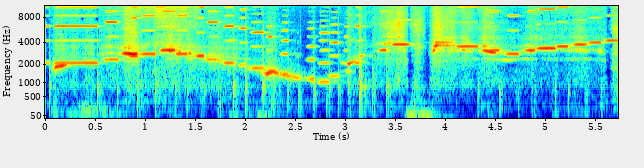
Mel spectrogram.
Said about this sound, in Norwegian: Men så har du den høyeste tonen som helt oppi. Den I hunderegistret. Og det som gøy med det at du kan for eksempel plystre samtidig med det der, det høres ut som to som plystrer samtidig, og det kan jo være artig det.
